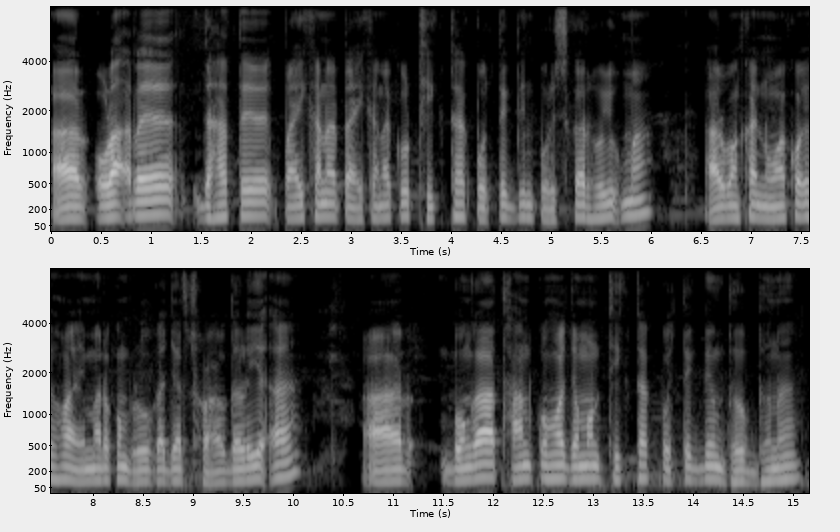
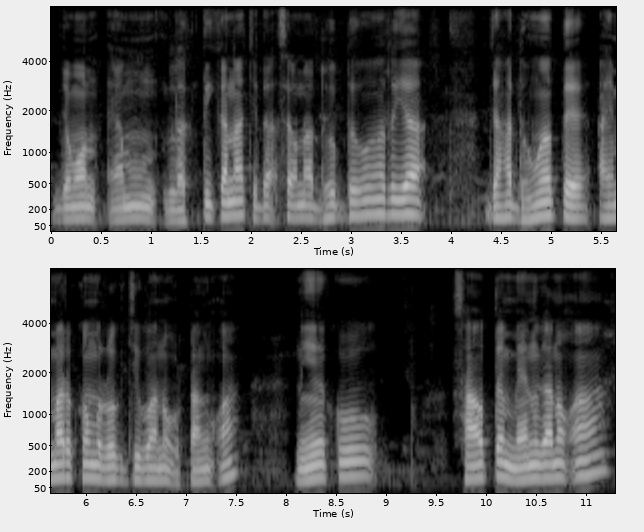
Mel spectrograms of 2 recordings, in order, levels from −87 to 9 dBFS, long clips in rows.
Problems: background sounds at intervals, background conversations at intervals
